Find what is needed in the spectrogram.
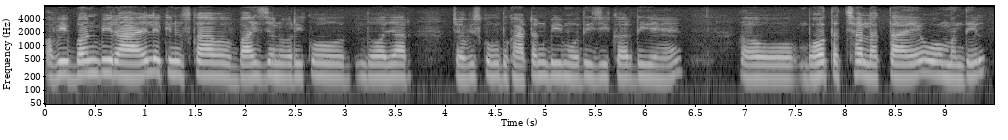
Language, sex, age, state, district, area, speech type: Hindi, female, 30-45, Uttar Pradesh, Varanasi, rural, spontaneous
